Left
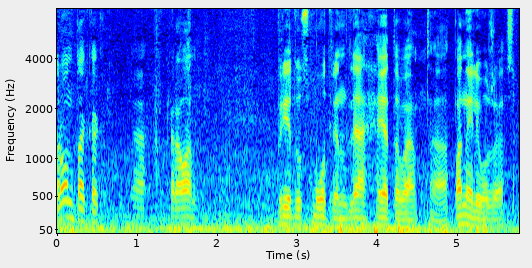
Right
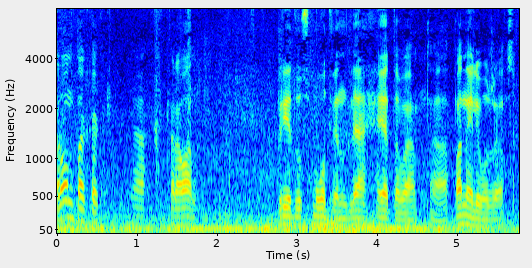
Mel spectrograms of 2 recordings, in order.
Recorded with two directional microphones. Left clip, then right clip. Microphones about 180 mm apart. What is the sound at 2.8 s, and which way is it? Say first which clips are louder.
Speech: left 1 dB; 15° left (ahead or behind).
